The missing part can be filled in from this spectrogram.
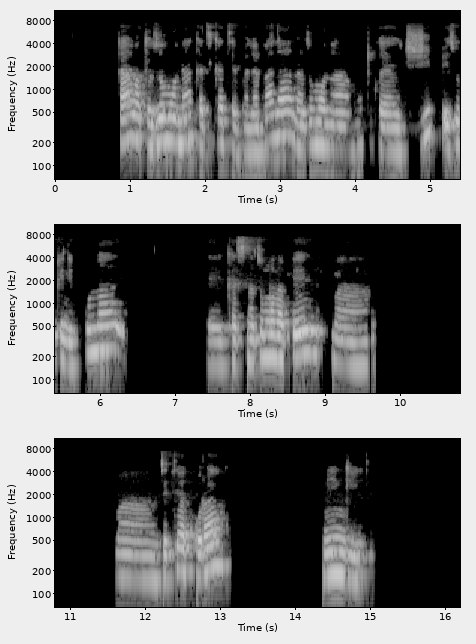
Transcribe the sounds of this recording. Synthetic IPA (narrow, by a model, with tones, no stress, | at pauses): a˦ba˨to˨a˨zo˦mɔ˦na˨ka˦ti̥˨ka˦ti˨ja˨ba˨la˨ba˦la˦na˨zo˦mɔ˦na˨mo˨tu˦ka˨ja˨ʒi˦pe˨zo˦kɛ˦ndɛ˨k̚u˦na˦˨ | ka˨si˨na˨zo˦mɔ˦na˨pe˦ma˨ | ma˨ze˨te˦ja˨ko˨ɾa˦ | mi˦ŋɡi˨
